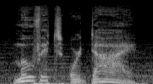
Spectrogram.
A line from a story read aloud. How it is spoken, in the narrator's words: Ronnie yelled, as if he was again in charge of his own destiny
